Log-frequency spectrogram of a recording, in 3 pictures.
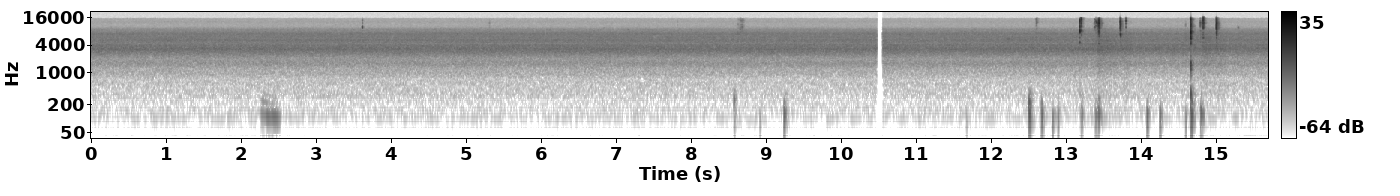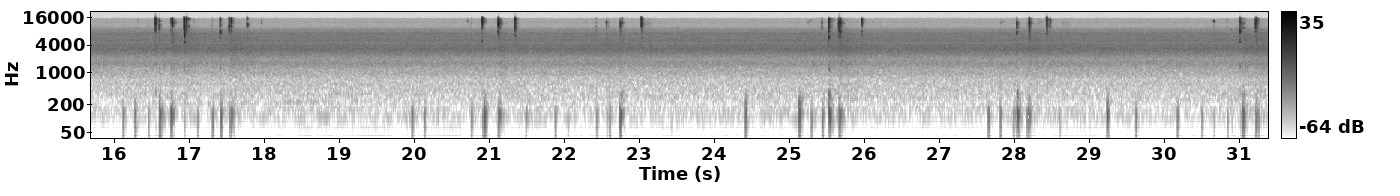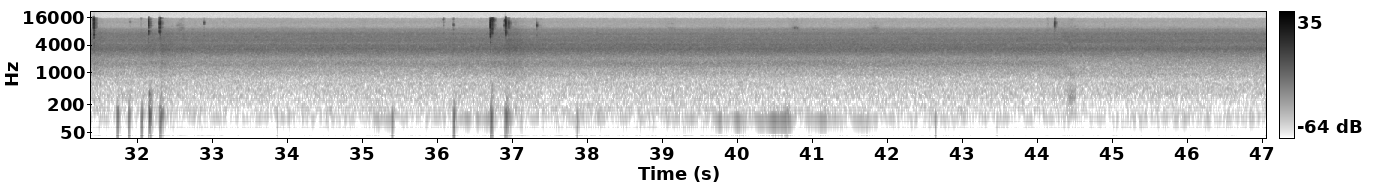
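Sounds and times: steady faint hiss: 0.0 - 47.0
computer keyboard clicks: 12.5 - 15.1, 16.2 - 17.8, 20.8 - 21.4, 22.5 - 22.9, 25.2 - 25.9, 27.7 - 28.6, 30.9 - 32.4, 36.7 - 37.1
mouse clicks: 12.5 - 15.1, 16.2 - 17.9, 20.8 - 21.5, 22.5 - 23.2, 25.2 - 26.0, 27.7 - 28.6, 30.6 - 32.5, 36.2 - 37.2.

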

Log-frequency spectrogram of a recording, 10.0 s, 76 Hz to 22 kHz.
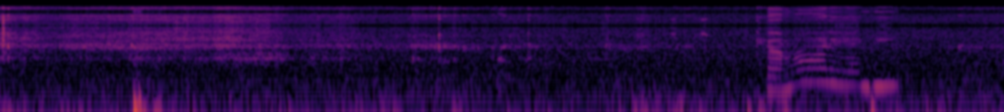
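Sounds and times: skis gliding over snow: 0.0 - 3.8
wind on microphone: 1.1 - 1.8
low thump: 1.3 - 1.6.

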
